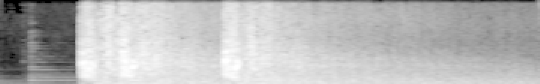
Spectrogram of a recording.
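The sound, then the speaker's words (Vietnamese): A fiery blast erupts with a sudden loud boom that swells into a long, heavy roaring rumble, with a second burst flaring shortly after the first. “Hỏa viêm nổ tung, hư không rung chuyển”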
